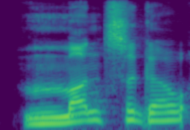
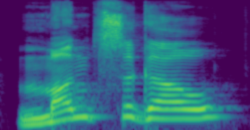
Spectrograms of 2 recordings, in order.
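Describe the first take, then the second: First: Said in the usual way. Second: Months ago, slow and raised, stressing ago; slow stressed emphasis. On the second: Shown as a demonstration. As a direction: lean on ago, slowly. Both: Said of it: "for those asking the question".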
